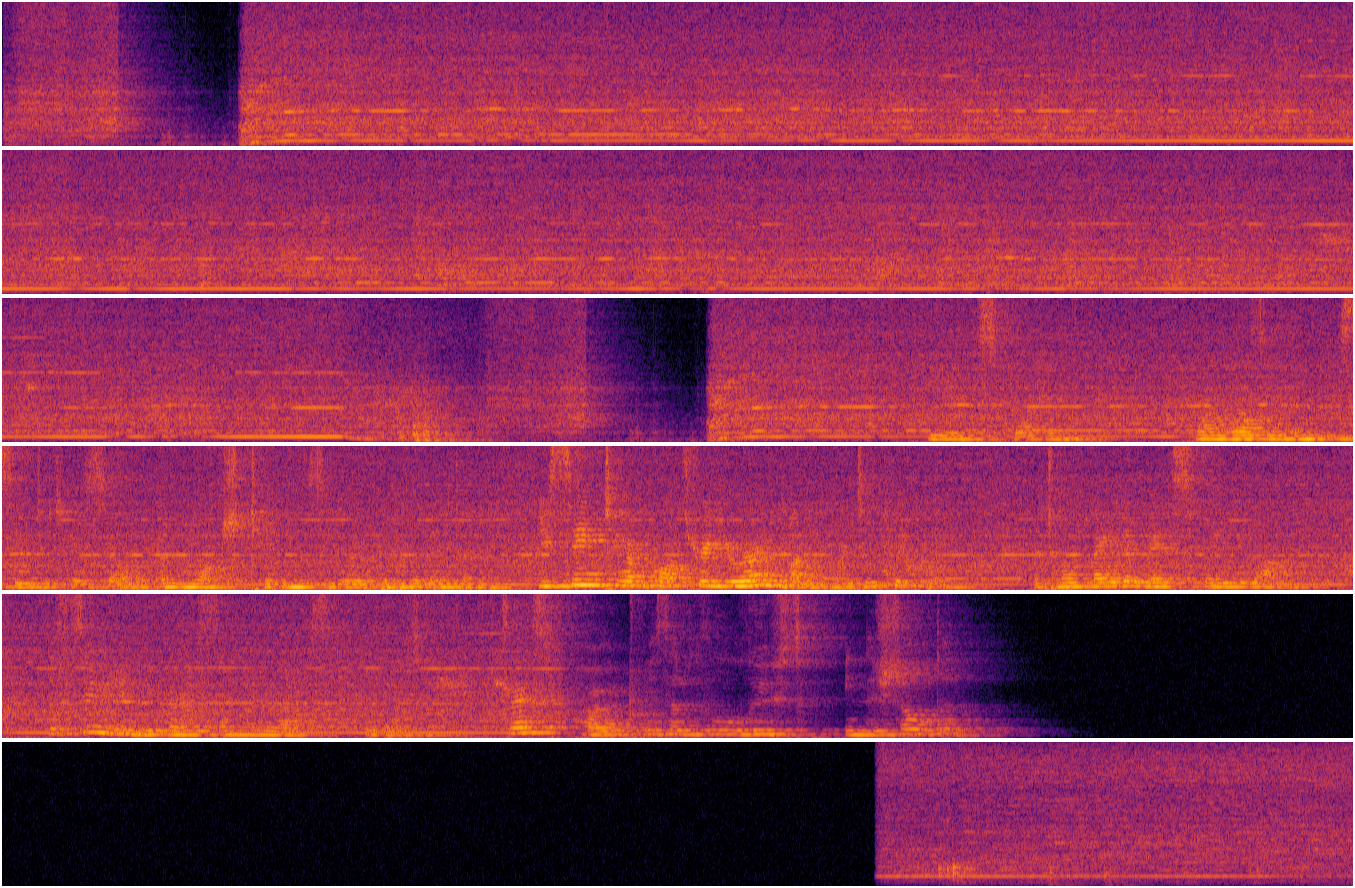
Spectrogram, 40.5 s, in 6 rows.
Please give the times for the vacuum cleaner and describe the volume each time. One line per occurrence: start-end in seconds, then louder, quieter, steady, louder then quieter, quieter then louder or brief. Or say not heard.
0.0-29.9 steady
38.1-40.4 brief.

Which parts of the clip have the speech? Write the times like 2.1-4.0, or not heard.
17.9-31.8.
